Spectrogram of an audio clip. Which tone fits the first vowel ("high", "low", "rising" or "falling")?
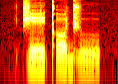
high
